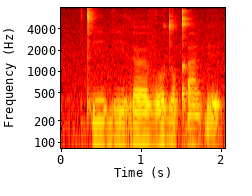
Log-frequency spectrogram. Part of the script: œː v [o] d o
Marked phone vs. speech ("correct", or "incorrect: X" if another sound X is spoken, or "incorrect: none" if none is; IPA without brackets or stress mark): correct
